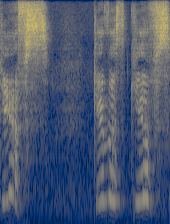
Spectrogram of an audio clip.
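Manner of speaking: tiny, very high, piping little voice. Telling a story, voicing a small voice in a high piping voice. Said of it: "High piping voice".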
